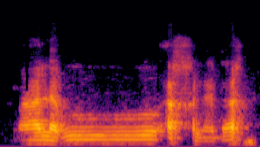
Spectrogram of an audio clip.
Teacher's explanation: اس کے بعد لہو میں ہا پہ الٹا پیش ہے تو اس کو واو کا بدل ہے، تو اس کو 2 حرکت کے برابر کھینچیں گے، لیکن اس کے بعد چونکہ حمزہ آ رہا ہے اور یہ دوسرے کلمے میں ہے تو اس وجہ سے یہاں پہ مد جائز ہوگا، اس کو 4 حرکت کے برابر کھینچ کے پڑھیں گے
